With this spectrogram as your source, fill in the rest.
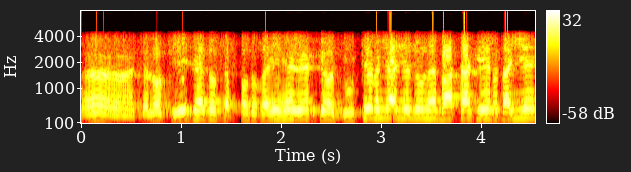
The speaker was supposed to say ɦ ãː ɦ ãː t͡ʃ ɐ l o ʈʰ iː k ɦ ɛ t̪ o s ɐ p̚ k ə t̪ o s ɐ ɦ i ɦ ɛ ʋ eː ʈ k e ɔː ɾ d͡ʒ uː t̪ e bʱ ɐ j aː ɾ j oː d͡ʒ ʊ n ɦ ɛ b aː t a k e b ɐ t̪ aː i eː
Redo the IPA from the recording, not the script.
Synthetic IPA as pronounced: ɦ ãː ɦ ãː t͡ʃ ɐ l o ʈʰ iː k ɦ ɛ t̪ o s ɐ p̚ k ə t̪ o s ɐ ɦ i ɦ ɛ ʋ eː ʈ k e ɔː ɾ d͡ʒ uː t̪ e bʱ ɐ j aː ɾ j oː d͡ʒ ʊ n ɦ ɛ b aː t a k e b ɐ t̪ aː i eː

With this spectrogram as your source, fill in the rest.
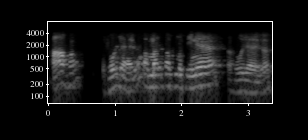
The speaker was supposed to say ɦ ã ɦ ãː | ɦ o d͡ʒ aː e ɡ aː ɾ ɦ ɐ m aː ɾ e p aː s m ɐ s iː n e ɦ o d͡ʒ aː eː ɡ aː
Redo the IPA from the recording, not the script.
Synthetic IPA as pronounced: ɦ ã ɦ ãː | ɦ o d͡ʒ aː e ɡ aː ɦ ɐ m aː ɾ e p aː s m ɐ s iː n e ɦ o d͡ʒ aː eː ɡ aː

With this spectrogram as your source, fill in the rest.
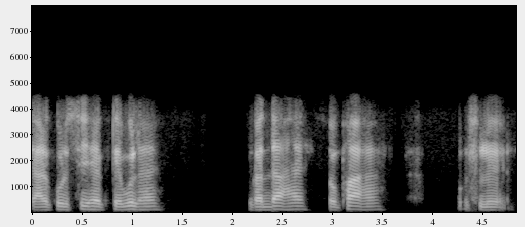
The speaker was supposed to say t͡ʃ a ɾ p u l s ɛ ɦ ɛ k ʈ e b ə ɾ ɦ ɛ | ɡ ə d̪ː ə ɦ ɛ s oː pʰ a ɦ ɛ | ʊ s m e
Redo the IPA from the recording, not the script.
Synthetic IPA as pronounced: t͡ʃ a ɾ k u ɾ s i ɦ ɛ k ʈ e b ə l ɦ ɛ | ɡ ə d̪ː a ɦ ɛ s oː pʰ a ɦ ɛ | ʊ s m e

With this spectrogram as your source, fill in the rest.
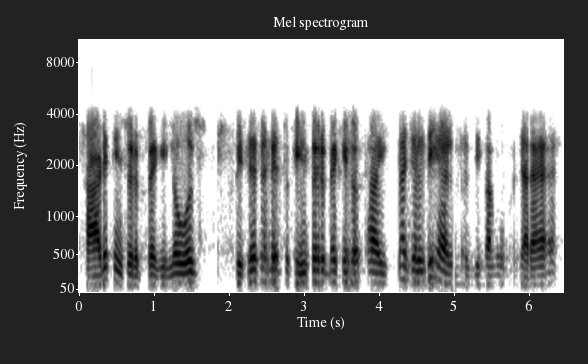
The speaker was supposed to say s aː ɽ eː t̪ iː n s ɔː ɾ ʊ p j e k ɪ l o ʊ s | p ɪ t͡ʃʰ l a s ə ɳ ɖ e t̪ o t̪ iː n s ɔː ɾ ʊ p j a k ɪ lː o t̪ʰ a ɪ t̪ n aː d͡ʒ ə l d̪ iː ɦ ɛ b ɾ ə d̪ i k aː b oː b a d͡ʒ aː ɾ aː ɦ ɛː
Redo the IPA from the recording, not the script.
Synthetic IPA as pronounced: s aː ɽ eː t̪ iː n s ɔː ɾ ʊ p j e k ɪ l o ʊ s | p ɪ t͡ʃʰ l e s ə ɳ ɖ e t̪ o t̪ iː n s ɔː ɾ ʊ p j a k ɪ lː o t̪ʰ a ɪ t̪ n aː d͡ʒ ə l d̪ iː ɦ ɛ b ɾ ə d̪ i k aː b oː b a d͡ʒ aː ɾ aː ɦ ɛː

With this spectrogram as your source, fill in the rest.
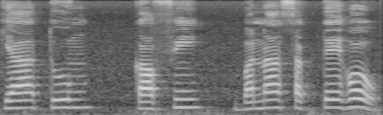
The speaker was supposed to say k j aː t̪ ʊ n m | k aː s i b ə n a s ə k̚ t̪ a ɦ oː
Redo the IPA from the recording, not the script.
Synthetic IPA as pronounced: k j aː t̪ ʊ m | k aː f i b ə n a s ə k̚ t̪ e ɦ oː

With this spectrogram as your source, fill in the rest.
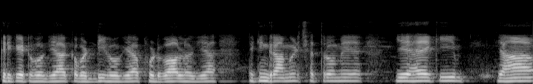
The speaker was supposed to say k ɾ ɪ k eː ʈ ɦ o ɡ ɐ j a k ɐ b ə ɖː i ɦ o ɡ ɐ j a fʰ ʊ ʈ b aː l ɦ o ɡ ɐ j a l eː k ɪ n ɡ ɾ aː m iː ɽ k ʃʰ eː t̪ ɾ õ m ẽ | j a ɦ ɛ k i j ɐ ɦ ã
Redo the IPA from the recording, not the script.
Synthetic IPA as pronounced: k ɾ ɪ k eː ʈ ɦ o ɡ ɐ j a k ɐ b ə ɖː i ɦ o ɡ ɐ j a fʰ ʊ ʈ b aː l ɦ o ɡ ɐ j a l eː k ɪ n ɡ ɾ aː m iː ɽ k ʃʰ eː t̪ ɾ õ m ẽ | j e ɦ ɛ k i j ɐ ɦ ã

